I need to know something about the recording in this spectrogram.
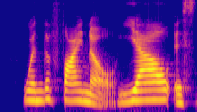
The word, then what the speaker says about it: yao: knock in chinese question when you see i-a-o and y-a-o in pin in how would you pronounce them the answer is yao are there any topics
